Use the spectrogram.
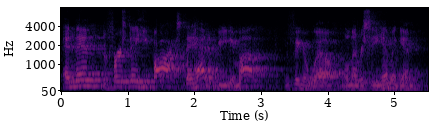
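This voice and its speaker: A man's voice: a little high, lively intonation, moderate pace, a bit bright. A man telling anecdotes informally in a documentary interview. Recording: very echoey room, slight noise.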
